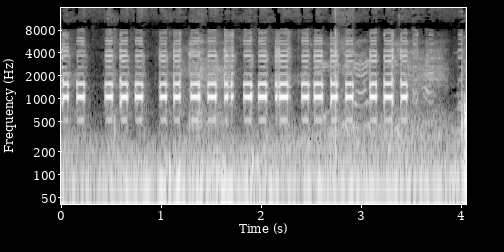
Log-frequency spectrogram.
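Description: Nokta Makro Simplex metal detector giving a rapid run of short beeps, about five a second, as the coil sweeps over a target; the beeps stop shortly before the end. The signal is jumpy, which could be anything from a bottle cap, pull tab or foil to can slaw.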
